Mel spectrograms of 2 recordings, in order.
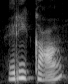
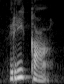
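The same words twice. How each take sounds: First: "ρικά" with ri not re, rising; modelled Russian "ρικά"; Russian pronunciation. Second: "Ρικά" with ri, falling; final model of "Ρικά"; Russian pronunciation. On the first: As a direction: say "ρικά" as rika. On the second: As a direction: say "Ρικά" as rika, settled. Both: Shown as a demonstration. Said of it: "Δεν ακούμε ρε, ακούμε ρι".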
